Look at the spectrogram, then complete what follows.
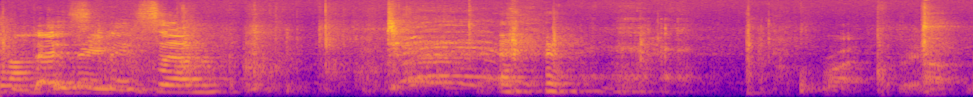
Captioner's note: laughing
